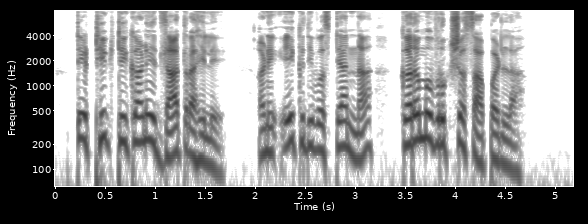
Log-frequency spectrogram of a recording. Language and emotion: Marathi, neutral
